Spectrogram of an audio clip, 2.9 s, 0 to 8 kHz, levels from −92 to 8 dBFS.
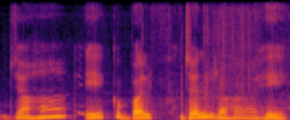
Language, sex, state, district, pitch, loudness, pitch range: Hindi, female, Madhya Pradesh, Bhopal, 215 Hz, -19 LUFS, 200-235 Hz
